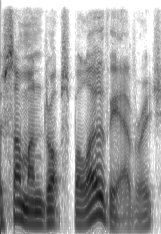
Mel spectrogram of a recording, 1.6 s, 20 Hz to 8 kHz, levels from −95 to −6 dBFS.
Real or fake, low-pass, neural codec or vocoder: real; 7.2 kHz; none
